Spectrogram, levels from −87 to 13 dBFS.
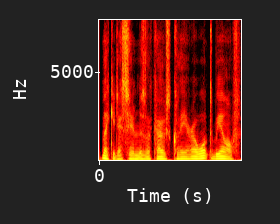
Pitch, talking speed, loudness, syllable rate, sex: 115 Hz, 335 wpm, -14 LUFS, 6.3 syllables/s, male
